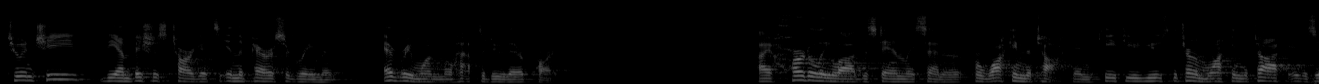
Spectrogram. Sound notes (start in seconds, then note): none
